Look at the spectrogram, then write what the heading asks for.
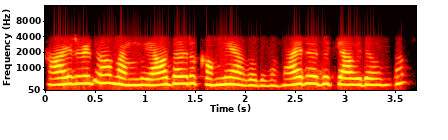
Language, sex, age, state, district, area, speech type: Kannada, female, 18-30, Karnataka, Bellary, urban, conversation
